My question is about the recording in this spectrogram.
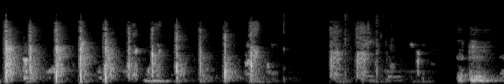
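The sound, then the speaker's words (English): A short burst of applause, given as a virtual round of applause welcoming a new staff member at the NSHE system office: sharp, evenly spaced claps at a brisk rhythm for a few seconds, a brief pause, then a few more scattered, uneven claps. Moderately loud, no talking. “I'd just like to give him a warm welcome, if we could, a awkward virtual round of applause”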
